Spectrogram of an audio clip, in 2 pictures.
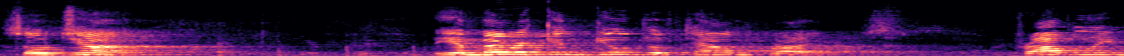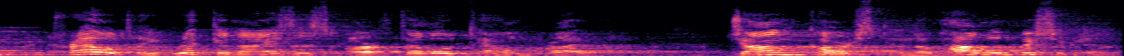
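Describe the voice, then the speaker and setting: A man gives a declamatory town crier address in deliberate short phrases. His voice is high and sharp and his pace slow, heard from far off with strong echo. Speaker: town crier presenting an honour. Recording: echoey reverberant hall, distant microphone.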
